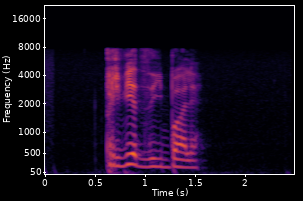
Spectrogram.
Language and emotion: Russian, angry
